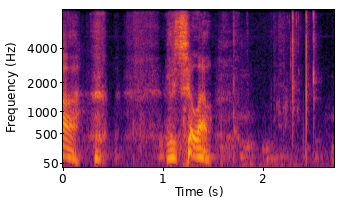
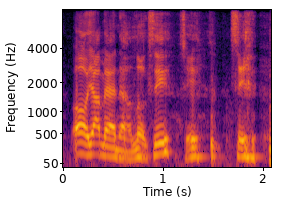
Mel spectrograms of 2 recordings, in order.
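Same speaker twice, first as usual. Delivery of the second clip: low mocking voice; 12 semitones lower than usual.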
